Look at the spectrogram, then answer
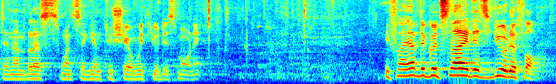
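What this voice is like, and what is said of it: French Québécois accent. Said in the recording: “I'm from Quebec, so of course I have a French accent”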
